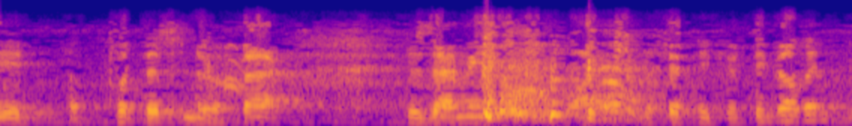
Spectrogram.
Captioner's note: man coughing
